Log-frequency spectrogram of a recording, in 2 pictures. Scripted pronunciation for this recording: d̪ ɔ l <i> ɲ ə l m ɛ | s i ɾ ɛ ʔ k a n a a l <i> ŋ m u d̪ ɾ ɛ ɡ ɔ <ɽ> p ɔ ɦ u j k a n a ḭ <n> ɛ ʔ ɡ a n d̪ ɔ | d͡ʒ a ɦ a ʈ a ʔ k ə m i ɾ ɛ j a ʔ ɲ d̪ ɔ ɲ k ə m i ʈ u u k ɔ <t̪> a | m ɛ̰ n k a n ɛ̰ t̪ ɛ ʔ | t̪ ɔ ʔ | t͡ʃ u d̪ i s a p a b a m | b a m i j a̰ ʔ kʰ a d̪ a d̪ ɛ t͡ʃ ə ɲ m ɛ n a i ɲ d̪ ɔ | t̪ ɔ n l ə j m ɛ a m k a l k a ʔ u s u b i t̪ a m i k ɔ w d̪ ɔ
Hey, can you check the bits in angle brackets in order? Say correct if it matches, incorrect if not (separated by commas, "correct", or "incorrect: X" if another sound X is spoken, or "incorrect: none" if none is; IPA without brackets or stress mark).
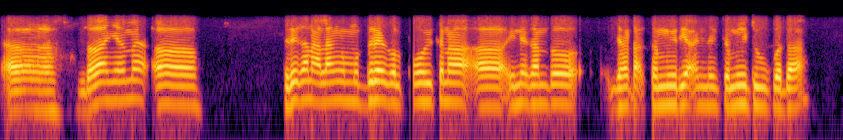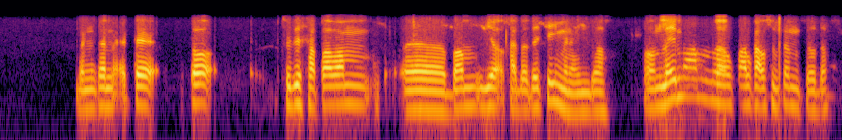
incorrect: a, incorrect: a, incorrect: l, correct, incorrect: d̪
